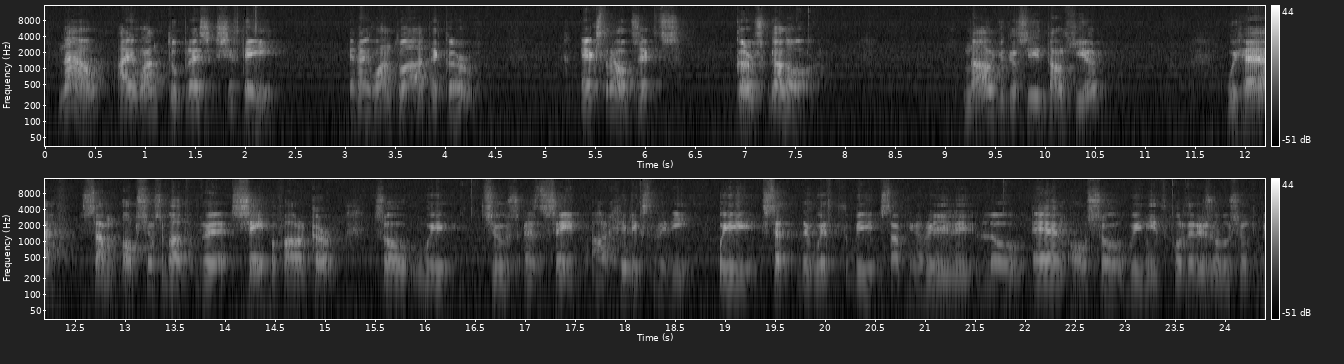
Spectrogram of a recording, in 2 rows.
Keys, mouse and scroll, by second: 3.0 shift+a, 11.0-13.4 middle drag, 13.4 click, 15.0-16.0 middle drag, 16.6 click, 18.2 click, 18.9 middle click, 20.7-22.3 drag, 22.9 middle click, 23.7-24.4 drag.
